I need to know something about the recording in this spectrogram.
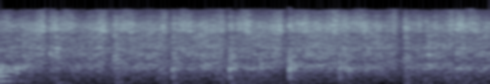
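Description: Epoxy resin and ATH filler mix being stirred in a plastic tub: a steady scraping with faint irregular ticks of the stirrer against the tub.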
